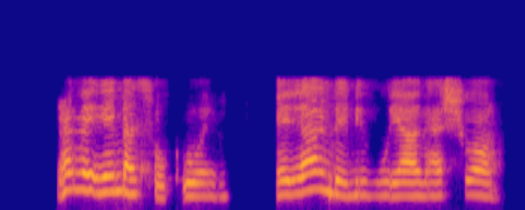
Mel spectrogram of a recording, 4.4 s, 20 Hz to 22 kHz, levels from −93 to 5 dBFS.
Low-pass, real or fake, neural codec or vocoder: 5.4 kHz; fake; codec, 24 kHz, 1 kbps, SNAC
